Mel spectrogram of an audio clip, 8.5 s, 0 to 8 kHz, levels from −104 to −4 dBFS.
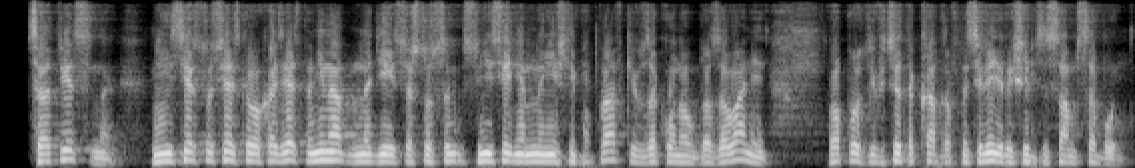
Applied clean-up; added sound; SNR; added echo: neural mask model DeepFilterNet 3.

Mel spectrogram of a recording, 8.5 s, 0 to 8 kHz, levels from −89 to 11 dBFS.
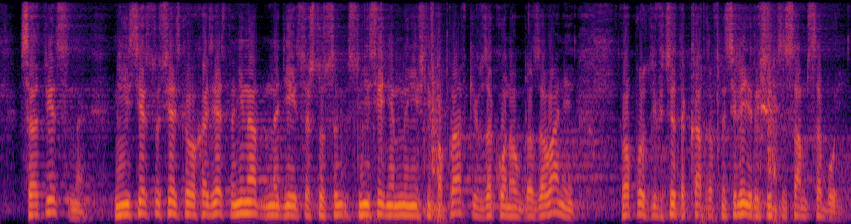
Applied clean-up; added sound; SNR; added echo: none; Door; 13 dB; reverberation time 1.7 s.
